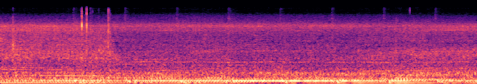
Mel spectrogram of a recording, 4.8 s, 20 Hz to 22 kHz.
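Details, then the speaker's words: 1991 Nissan 300ZX Twin Turbo, looks near new, being considered as a project: smooth, even, low idle hum holding steady with no knocks or misses; engine purrs and idles healthily. "thing really purse man I like it"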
